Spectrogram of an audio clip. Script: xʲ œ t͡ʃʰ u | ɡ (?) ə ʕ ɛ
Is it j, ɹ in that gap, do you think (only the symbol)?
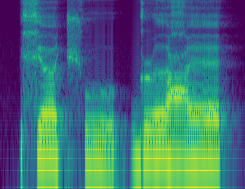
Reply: ɹ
